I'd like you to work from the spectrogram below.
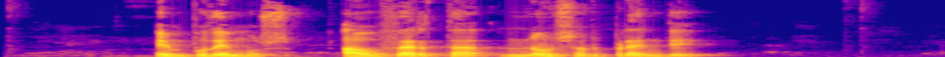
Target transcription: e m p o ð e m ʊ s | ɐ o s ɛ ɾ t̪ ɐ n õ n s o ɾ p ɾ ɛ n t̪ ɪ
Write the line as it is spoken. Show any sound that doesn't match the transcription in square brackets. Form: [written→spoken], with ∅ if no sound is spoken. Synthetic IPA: e m p o ð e m ʊ s | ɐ o [s→f] ɛ ɾ t̪ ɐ n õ [n→ŋ] s o ɾ p ɾ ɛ n [t̪→d̪] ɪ

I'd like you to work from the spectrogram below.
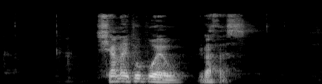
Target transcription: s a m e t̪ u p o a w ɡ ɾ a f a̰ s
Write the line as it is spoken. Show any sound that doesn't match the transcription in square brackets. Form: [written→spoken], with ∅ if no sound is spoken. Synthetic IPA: [s→ʃ] a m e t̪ u p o [a→e] w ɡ ɾ a [f→θ] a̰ s

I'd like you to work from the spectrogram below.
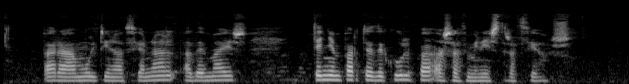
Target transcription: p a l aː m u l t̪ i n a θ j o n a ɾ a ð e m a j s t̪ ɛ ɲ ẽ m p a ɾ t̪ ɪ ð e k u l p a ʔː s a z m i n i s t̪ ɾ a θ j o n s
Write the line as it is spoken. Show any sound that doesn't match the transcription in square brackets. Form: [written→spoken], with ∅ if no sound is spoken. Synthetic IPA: p a [l→ɾ] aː m u l t̪ i n a θ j o n a [ɾ→l] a ð e m a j s t̪ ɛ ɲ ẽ m p a ɾ t̪ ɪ ð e k u l p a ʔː s a [z→ð] m i n i s t̪ ɾ a θ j o [n→ŋ] s

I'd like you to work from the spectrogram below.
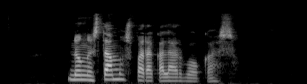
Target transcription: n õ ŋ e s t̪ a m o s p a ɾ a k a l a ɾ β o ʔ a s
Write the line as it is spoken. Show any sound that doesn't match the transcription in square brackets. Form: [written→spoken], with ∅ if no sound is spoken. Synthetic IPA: n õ ŋ e s t̪ a m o s p a ɾ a k a l a ɾ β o [ʔ→k] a s

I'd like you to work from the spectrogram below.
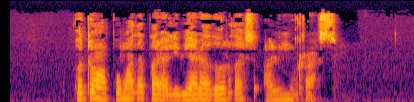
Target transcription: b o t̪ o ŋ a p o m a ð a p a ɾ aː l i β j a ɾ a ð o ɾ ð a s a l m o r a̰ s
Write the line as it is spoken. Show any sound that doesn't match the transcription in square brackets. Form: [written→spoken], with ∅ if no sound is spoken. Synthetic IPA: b o t̪ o ŋ a p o m a ð a p a ɾ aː l i β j a ɾ a ð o ɾ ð a s a l m o r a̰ s

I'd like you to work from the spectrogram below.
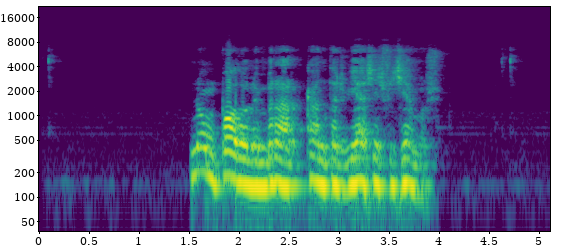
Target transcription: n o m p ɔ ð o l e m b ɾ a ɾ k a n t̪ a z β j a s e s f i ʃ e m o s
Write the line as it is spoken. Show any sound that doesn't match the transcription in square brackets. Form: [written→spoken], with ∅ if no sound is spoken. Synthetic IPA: n [o→õ] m p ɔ ð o l e m b ɾ a ɾ k a n t̪ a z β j a [s→ʃ] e s f i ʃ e m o s

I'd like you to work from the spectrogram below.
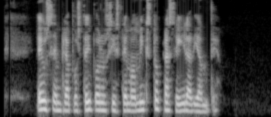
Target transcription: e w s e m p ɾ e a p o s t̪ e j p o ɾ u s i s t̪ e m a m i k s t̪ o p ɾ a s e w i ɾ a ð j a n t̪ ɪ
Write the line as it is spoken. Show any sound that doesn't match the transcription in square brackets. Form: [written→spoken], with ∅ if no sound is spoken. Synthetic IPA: e w s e m p ɾ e a p o s t̪ e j p o ɾ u s i s t̪ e m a m i k s t̪ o p ɾ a s e [w→ɣ] i ɾ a ð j a n t̪ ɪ

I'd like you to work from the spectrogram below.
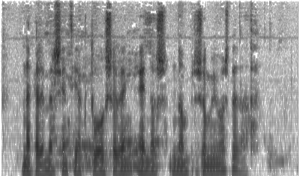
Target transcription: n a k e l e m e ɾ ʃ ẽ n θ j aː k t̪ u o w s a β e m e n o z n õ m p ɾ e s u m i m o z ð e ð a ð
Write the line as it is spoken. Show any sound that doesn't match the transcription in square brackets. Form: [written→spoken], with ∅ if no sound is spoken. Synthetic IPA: n a k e l e m e ɾ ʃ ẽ n θ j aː k t̪ u o w s [a→e] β e [m→ŋ] e n o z n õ m p ɾ e s u m i m o z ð e ð a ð

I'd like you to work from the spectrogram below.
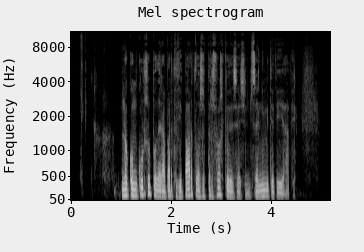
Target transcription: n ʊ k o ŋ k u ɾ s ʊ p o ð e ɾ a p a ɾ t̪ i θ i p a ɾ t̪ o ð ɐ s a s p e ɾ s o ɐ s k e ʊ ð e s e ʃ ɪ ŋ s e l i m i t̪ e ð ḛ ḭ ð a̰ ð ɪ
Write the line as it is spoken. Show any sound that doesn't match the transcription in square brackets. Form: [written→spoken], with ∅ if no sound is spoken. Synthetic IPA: n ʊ k o ŋ k u ɾ s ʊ p o ð e ɾ a p a ɾ t̪ i θ i p a ɾ t̪ o ð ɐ s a s p e ɾ s o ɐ s k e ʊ ð e s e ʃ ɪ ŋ s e l i m i t̪ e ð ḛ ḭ ð a̰ ð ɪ

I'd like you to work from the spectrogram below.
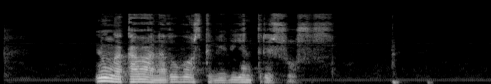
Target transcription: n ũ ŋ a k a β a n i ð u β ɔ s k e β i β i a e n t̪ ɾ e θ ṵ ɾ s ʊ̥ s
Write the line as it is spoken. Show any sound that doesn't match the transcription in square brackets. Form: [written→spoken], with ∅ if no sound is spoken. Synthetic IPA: n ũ ŋ a k a β a n [i→a] ð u β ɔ s k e β i β i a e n t̪ ɾ e [θ→s] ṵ [ɾ→∅] s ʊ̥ s

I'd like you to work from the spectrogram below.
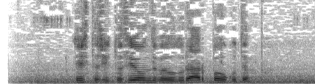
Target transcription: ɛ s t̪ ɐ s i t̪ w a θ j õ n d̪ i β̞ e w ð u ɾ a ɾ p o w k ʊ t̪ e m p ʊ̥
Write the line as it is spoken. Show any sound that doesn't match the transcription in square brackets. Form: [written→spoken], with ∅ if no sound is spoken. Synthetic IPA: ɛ s t̪ ɐ s i t̪ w a θ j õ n d̪ [i→e] β̞ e w ð u ɾ a ɾ p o w k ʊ t̪ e m p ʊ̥

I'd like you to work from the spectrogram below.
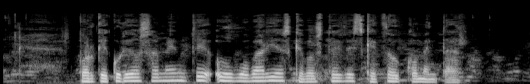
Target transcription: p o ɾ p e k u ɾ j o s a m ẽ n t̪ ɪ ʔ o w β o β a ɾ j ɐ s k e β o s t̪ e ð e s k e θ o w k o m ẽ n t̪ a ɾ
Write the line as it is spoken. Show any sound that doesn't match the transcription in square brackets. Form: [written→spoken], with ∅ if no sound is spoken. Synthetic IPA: p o ɾ [p→k] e k u ɾ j o s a m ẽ n t̪ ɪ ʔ o w β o β a ɾ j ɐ s k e β o s t̪ e ð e s k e θ o w k o m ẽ n t̪ a ɾ

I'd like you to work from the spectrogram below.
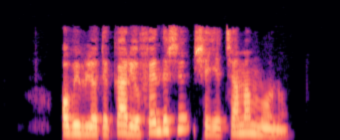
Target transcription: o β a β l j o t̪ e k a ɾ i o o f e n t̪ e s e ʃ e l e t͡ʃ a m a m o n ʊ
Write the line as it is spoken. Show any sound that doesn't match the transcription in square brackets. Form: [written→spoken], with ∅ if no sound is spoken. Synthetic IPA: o β [a→i] β l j o t̪ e k a ɾ [i→j] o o f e n [t̪→d̪] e s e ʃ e [l→ʎ] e t͡ʃ a m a m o n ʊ

